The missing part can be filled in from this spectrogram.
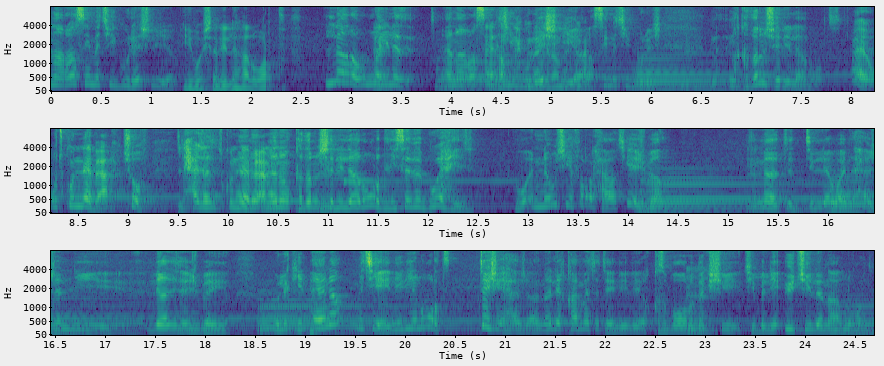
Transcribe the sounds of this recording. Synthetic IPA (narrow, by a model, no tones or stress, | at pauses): ʔænæɾˤɑsimæt̪ijɡulhæʃləjːæʔəwæʃɾilɦæ̰lwɑ̰ɾˤd̪ˤ | lːæɾˤɑwɑlˤːɑilæzʔænæɾˤɑsˤimæt̪jɡuhæʃləjæɾɾˤɑsˤimæt̪ijɡulhæʃnəqd̪əɾnʃɾilhælwɑ̰ɾˤd̪ˤ | wt̪kunːæbʕaʃuf | lħaʒːalt̪kunːænʕaænænəqd̪əɾnʃɾilhælwɑɾˤd̪ˤləsæbəbwaħəd̪ | huːæʔənːhut̪ijfɑrˤːħat̪ijʕəʒbæ | zəmːæt̪d̪əlːæwaħd̪əlħaʒːalːilːiɣæd̪it̪ʕəʒbæhəjːæ | wəlækənʔænæmæt̪ʕniləjælwɑɾˤd̪ˤ | t̪æʃiħaʒːaʔænæliqɑmæt̪æt̪ʕnililqəsbɑɾˤwd̪ækʃit̪ibæljæʔut̪ilænæʕlælwɑ̰ɾˤt̪ˤ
